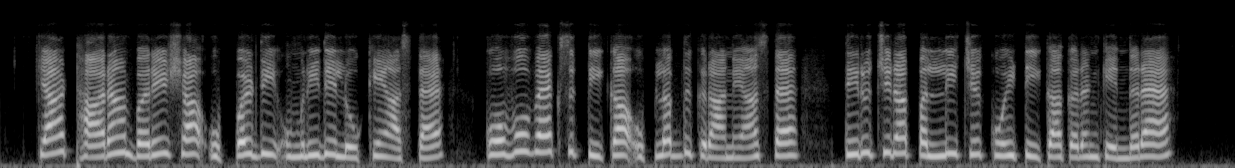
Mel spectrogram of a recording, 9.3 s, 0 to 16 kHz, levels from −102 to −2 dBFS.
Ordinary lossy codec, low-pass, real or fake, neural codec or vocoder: Opus, 16 kbps; 7.2 kHz; real; none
